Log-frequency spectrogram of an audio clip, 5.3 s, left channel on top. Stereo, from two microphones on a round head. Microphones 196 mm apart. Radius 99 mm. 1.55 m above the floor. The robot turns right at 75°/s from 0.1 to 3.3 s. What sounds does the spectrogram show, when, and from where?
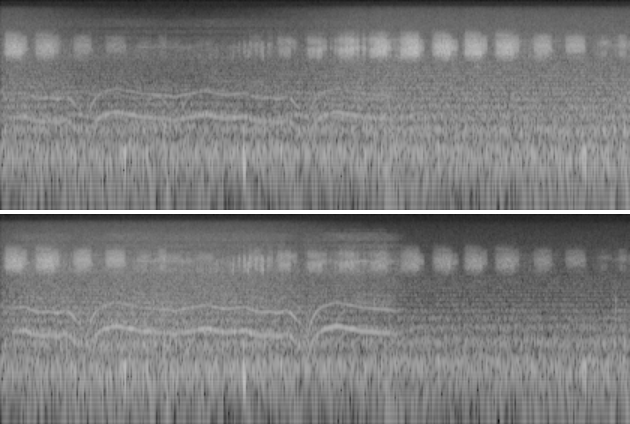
0.0 s an insect: 175° left; by 5.3 s 55° left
